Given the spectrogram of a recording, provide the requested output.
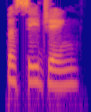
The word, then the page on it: besieging: British English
